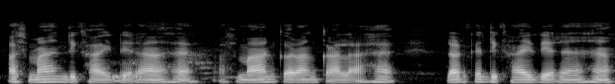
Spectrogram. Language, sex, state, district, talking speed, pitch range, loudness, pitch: Hindi, male, Bihar, Patna, 145 wpm, 105-115 Hz, -19 LUFS, 110 Hz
